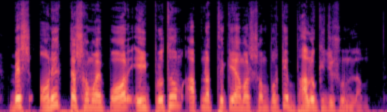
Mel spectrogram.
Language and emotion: Bengali, surprised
